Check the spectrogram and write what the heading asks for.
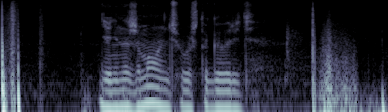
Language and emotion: Russian, neutral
